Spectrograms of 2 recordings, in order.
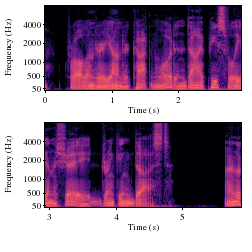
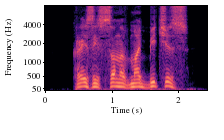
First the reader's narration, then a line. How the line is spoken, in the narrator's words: he was screaming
